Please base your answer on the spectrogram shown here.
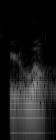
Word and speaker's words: Luan: sur cette copa libertadores louhans ouais je préfère dire luan ça je vois mal aimés c'est la présence est prise près prononciation brésilienne des lourds et pour faire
